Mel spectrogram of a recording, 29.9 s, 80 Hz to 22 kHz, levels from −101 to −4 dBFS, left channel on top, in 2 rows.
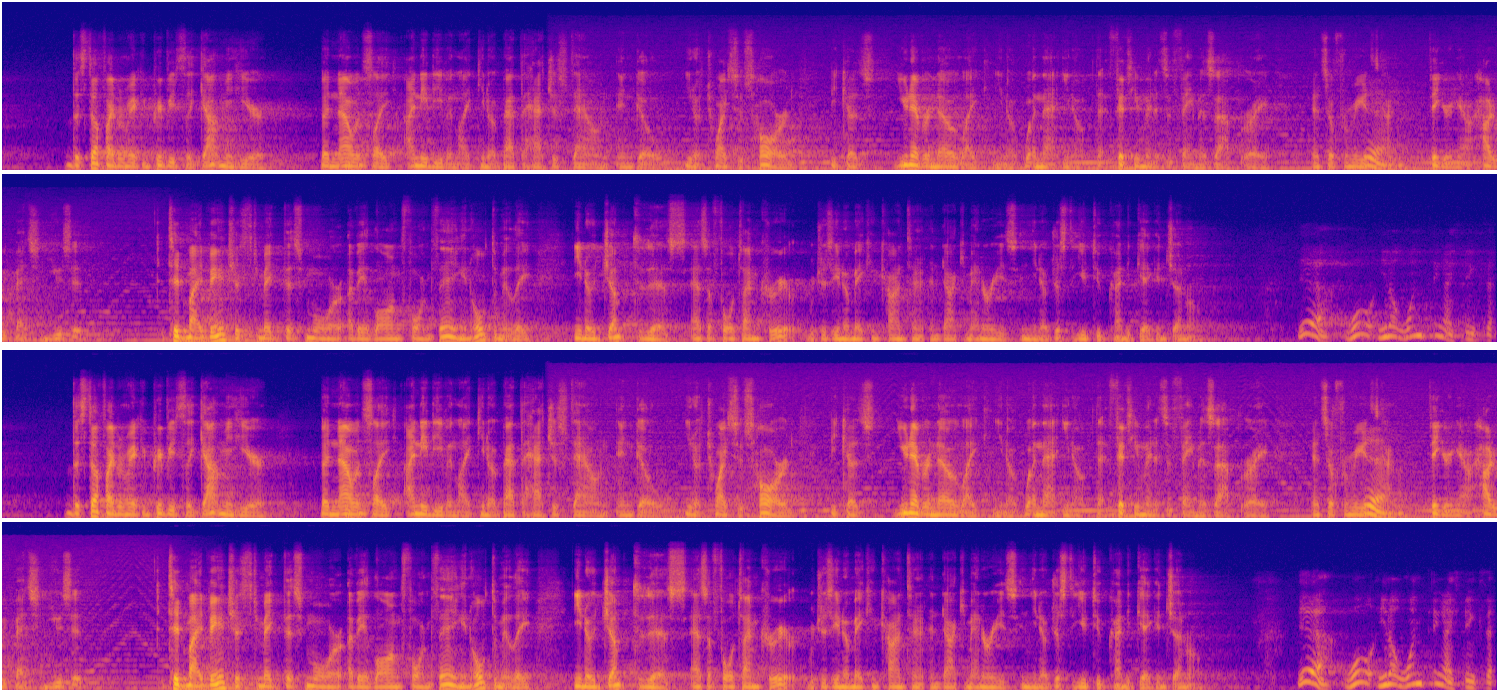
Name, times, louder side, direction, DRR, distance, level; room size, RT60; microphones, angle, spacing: voice 1, 0.6-2.7 3.2-13.9 14.3-15.8 16.6-27.0, right 2 dB, 20° right, 12 dB, 0.5 m, -30 dB
sound 1, 5.4-17.2, right 1 dB, 45° right, 2.0 m, -43 dB
voice 2, 13.3-14.0 27.6-29.9, right 5 dB, 80° right, 12 dB, 0.5 m, -33 dB
27.5 x 19.0 x 6.7 m, 2.8 s
head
